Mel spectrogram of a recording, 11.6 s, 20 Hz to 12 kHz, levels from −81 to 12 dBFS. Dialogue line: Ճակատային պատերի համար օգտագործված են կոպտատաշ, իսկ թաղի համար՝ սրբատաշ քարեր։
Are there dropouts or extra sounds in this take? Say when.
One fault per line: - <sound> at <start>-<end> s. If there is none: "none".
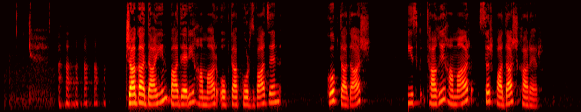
- laugh at 1.2-2.1 s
